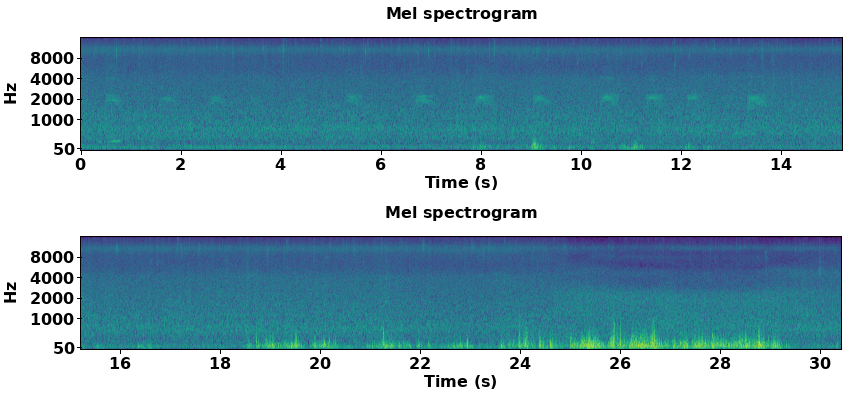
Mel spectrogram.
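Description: Steady hiss of rain. In the first half, about a dozen short high chirps from a small bird; from about two-thirds in, loud low rumbling bursts on the microphone.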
